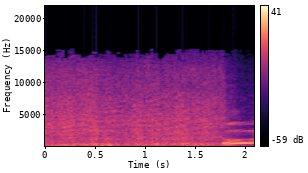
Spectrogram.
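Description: Self-service car-wash high-pressure lance spraying water onto the front of a car, a loud steady hiss. A voice starts near the end.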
